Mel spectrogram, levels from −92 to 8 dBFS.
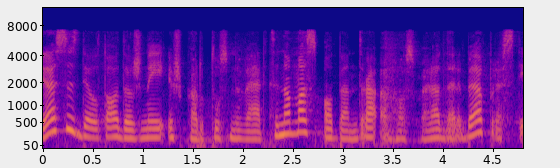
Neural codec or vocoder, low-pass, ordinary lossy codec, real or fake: codec, 16 kHz, 0.5 kbps, X-Codec, HuBERT features, trained on LibriSpeech; 7.2 kHz; MP3, 96 kbps; fake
